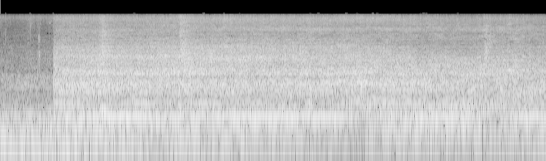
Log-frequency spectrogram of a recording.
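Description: Passenger train passing close by: a steady rumble of steel wheels on the rails with a low steady hum underneath and a few faint clacks. It starts suddenly about a second in.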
